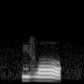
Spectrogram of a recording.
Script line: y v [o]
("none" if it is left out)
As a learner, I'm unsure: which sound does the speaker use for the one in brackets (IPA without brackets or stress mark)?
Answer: ɔ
